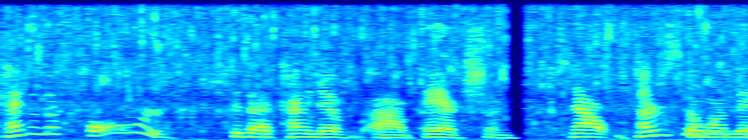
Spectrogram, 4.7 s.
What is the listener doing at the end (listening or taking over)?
listening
